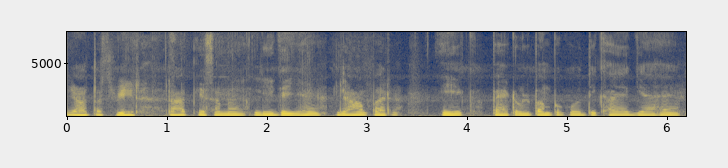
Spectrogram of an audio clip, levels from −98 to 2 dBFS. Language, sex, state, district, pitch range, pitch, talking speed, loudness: Hindi, male, Bihar, Darbhanga, 145-155 Hz, 150 Hz, 165 wpm, -15 LUFS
